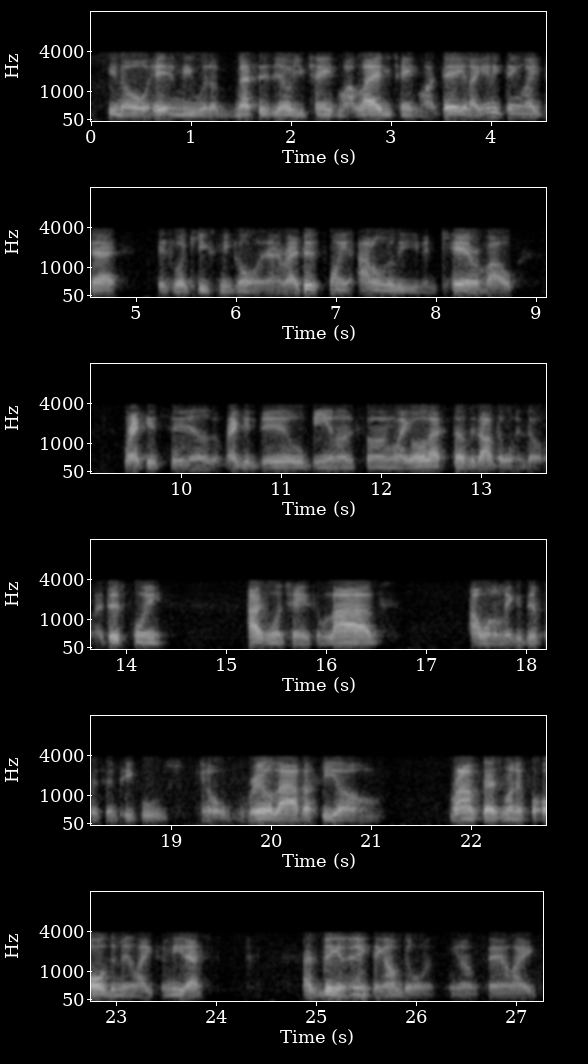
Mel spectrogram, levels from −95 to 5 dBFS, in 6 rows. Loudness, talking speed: -32 LUFS, 215 wpm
